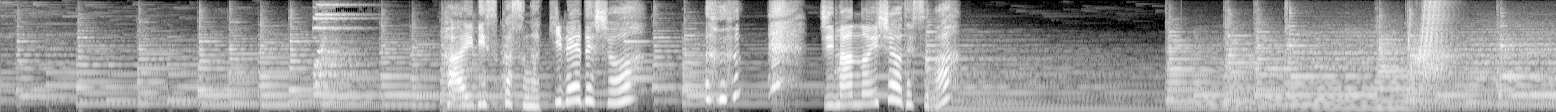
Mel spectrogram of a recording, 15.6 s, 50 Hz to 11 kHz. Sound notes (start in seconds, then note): 7.0 chuckle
